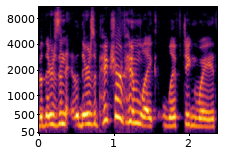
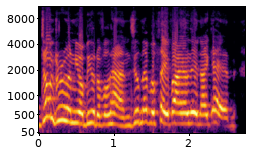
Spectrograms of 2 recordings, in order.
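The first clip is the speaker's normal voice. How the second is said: put-on Italian grandfather voice; 4 semitones higher than usual. Retelling a scene where Mickey slips into an Italian grandpa voice. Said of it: "Davy's Italian, grandpa".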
